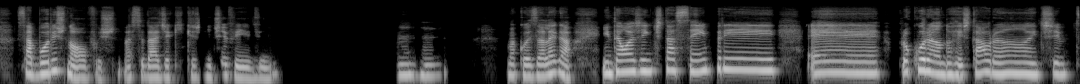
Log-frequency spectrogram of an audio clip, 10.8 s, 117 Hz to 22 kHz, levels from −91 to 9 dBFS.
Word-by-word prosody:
sabores 230 +5 +2
novos 170 - -2
na 170 - -6
cidade 175 -1 -2
aqui 175 0 -10
que - - -9
a - - -7
gente 180 +2 -7
vive. 165 -3 -5 1.2
Uhum. 205 -1 -5 0.7
Uma 200 0 -4
coisa 195 0 0
legal. 225 +2 +2 0.3
Então 250 +2 +4
a 260 - +6
gente 265 0 +1
está 275 0 +1
sempre, 275 +1 +2 0.3
eh, 235 0 +1 0.2
procurando 245 -3 +4
restaurante, 220 +1 +1
225 Hz, 115 wpm, -22 LUFS, 195-255 Hz, 1.2 s, a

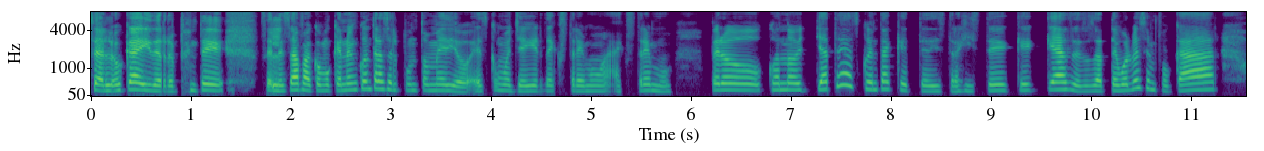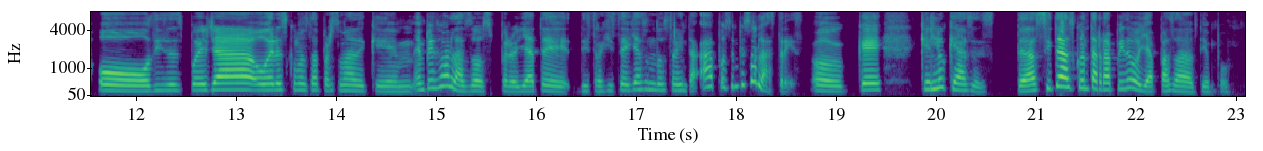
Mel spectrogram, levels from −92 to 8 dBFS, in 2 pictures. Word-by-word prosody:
se - - +5
aloca 220 +5 +7
y 220 - +6
de 195 -1 +4
repente 210 +3 +1 0.4
se - - -1
le 200 -1 +2
zafa, 230 +1 +5
como 210 0 -3
que 210 - 0
no 230 - 0
encuentras 270 +2 0
el 240 -2 -2
punto 220 0 -9
medio, 210 -5 -2
es - - -5
como 210 -1 -7
ya 190 -1 -5
ir 190 0 -3
de 200 - -5
extremo 195 0 -5
a - - -11
extremo, 190 -1 -7 0.3
pero, 230 -2 +1
cuando 235 0 -1 0.2
ya 260 0 +3
te 375 - -8
das 390 -4 -1
cuenta 260 0 -2
que 230 -4 -6
te 195 0 -10
distrajiste, 190 +2 -6
¿qué 220 -1 -5
qué 255 0 +2
haces? 230 -7 +3
O 190 - -10
sea, 195 0 0
¿te 205 +2 -4
vuelves 280 +9 -1
a - - -4
enfocar? 230 +4 +2 0.3
o 200 -2 +4
dices 210 0 -7
pues, 225 0 -1
ya, 235 0 +7
o 225 +1 +2
eres 230 0 0
como 230 -1 -7
esta 225 0 -6
persona 210 -1 -5
de 190 -2 -6
que 180 -1 -7
empiezo 230 - -4
a - - +3
las 190 - -1
2, 190 -1 -4
pero, 185 -2 -4
ya 185 0 -1
te 185 -4 -4
distrajiste, 190 +3 -7
ya 245 0 -2
son 245 -2 -9
2:30, 215 -2 -6
Ah, 335 +3 +1
pues, 325 - -10
empiezo 410 +7 -4
a - - -1
las - - -4
3, - - -12
¿o 190 -2 -1
qué? 235 0 +4 0.4
¿Qué 260 - -3
es 260 - +1
lo 315 +2 0
que 260 - -3
haces? 185 -7 -6 0.2
Te 190 - 0
das, 210 +3 +4
¿sí 290 - +3
te - - +4
das 330 -2 +9
cuenta 300 -1 +2
rápido 270 +4 0
o - - +1
ya 185 -4 -1
pasa 190 -2 -2
tiempo? 170 0 -15
215 Hz, 225 wpm, -22 LUFS, 195-240 Hz, 0.4 s, das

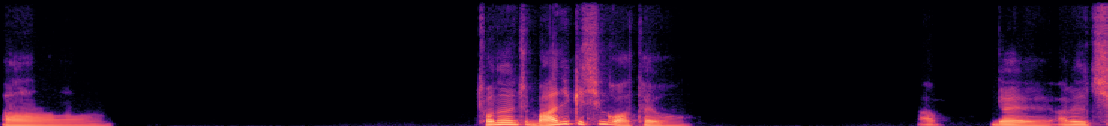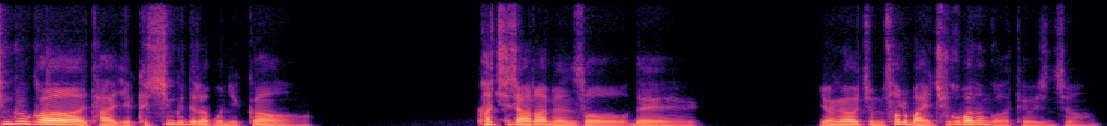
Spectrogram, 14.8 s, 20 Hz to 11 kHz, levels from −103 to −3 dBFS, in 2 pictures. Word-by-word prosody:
아. 115 -1 -5 2.5
저는 170 +3 +4
좀 155 -4 -6
많이 155 - +5
끼친 210 0 -2
것 - - +2
같아요. 105 -3 -5 1.5
아 140 -1 -10 0.4
네 120 -6 -1
아무래도 140 -1 -2
친구가 185 - +5
다 125 0 -1
이제 120 0 -5
그 140 - -11
친구들이다 150 -2 -2
보니까 115 -3 -5 1.1
같이 155 +1 -2
자라면서 130 -5 0
네 110 -4 -5 0.8
영향을 145 +2 +1
좀 130 -1 -7
서로 180 +6 -1
많이 130 -3 +1
주고받은 165 +7 +1
것 115 - -7
같아요 105 +1 -10
진짜. 100 0 -15
130 Hz, 235 characters per minute, -21 LUFS, 115-150 Hz, 2.5 s, 많이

